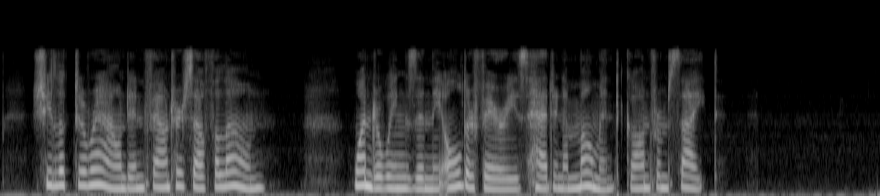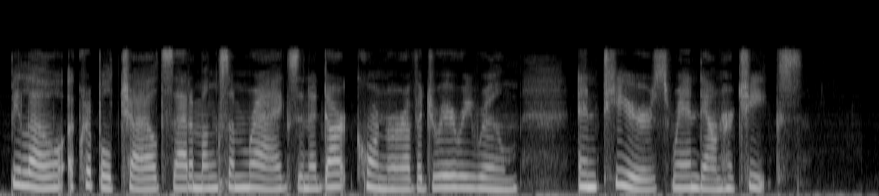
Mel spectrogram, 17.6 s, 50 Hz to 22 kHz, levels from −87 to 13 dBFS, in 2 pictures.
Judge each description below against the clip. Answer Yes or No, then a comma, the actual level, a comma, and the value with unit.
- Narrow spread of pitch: Yes, narrow, 2.3 semitones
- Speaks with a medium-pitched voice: No, high, 230 Hz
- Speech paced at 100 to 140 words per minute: Yes, slow, 135 wpm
